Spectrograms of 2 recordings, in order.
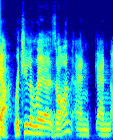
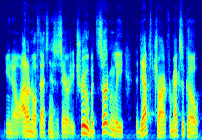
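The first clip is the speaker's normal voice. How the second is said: ordinary talk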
